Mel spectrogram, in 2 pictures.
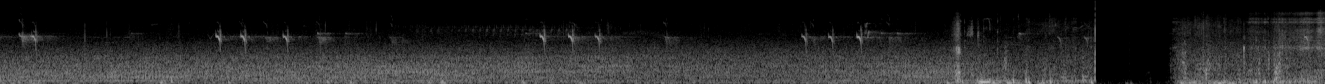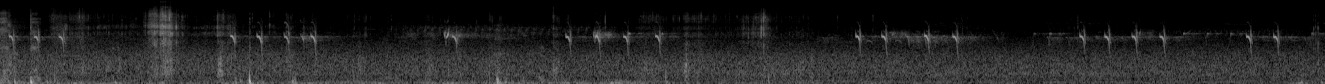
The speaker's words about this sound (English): Wild bird. Not sure which one this is. Let's see it. Up in the high treetops.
